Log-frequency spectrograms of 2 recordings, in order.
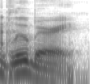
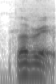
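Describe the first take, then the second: First: The first vowel is a long 'oo' sound. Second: The first vowel is a short 'uh' sound. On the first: The speaker calls it right. "He couldn't say blueberry" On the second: The speaker calls it wrong. "He would say blubbery"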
